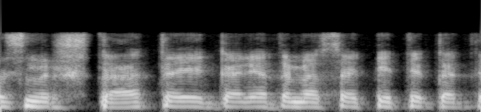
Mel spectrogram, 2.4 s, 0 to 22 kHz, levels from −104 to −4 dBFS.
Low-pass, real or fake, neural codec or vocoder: 7.2 kHz; fake; codec, 16 kHz, 8 kbps, FreqCodec, smaller model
